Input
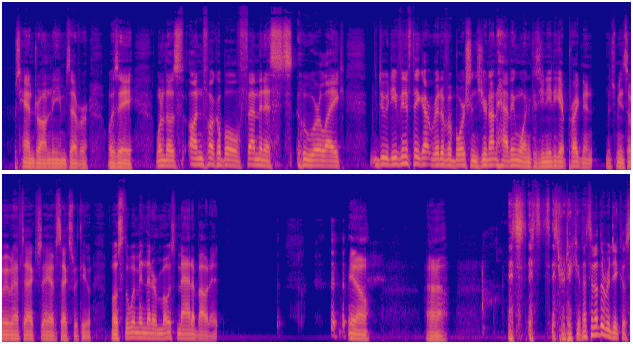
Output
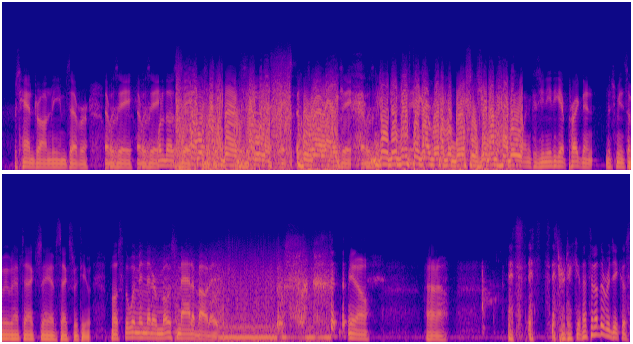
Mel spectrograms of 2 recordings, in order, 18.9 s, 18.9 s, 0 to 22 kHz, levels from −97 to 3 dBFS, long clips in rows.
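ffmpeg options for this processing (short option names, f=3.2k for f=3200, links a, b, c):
-filter_complex "[0:a]asplit=2[a][b];[b]afade=t=in:st=1.06:d=0.01,afade=t=out:st=1.86:d=0.01,aecho=0:1:480|960|1440|1920|2400|2880|3360|3840|4320|4800|5280|5760:0.749894|0.562421|0.421815|0.316362|0.237271|0.177953|0.133465|0.100099|0.0750741|0.0563056|0.0422292|0.0316719[c];[a][c]amix=inputs=2:normalize=0,asettb=1/sr,asplit=3[d][e][f];[d]atrim=end=2.604[g];[e]atrim=start=2.6:end=7.8,asetpts=PTS-STARTPTS,afade=t=in:d=0.004:c=qsin,afade=t=out:st=5.196:d=0.004:c=qsin,aeval=exprs='0.119*sin(PI/2*7.08*val(0)/0.119)':c=same[h];[f]atrim=start=7.796[i];[g][h]acrossfade=d=0.004:c1=hsin:c2=qsin[j];[j][i]acrossfade=d=0.004:c1=qsin:c2=hsin,asettb=1/sr,asplit=3[k][l][m];[k]atrim=end=9.404[n];[l]atrim=start=9.4:end=10.73,asetpts=PTS-STARTPTS,afade=t=in:d=0.004:c=qsin,afade=t=out:st=1.326:d=0.004:c=qsin,bass=f=250:g=12,treble=f=4k:g=13[o];[m]atrim=start=10.726[p];[n][o]acrossfade=d=0.004:c1=hsin:c2=qsin[q];[q][p]acrossfade=d=0.004:c1=qsin:c2=hsin,asettb=1/sr,asplit=3[r][s][t];[r]atrim=end=11.384[u];[s]atrim=start=11.38:end=14.39,asetpts=PTS-STARTPTS,afade=t=in:d=0.004:c=qsin,afade=t=out:st=3.006:d=0.004:c=qsin,aeval=exprs='val(0)+0.5*0.0178*sgn(val(0))':c=same[v];[t]atrim=start=14.386[w];[u][v]acrossfade=d=0.004:c1=hsin:c2=qsin[x];[x][w]acrossfade=d=0.004:c1=qsin:c2=hsin,lowpass=f=1.8k:w=0.5412,lowpass=f=1.8k:w=1.3066,acompressor=threshold=-37dB:ratio=6,volume=7.5dB"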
